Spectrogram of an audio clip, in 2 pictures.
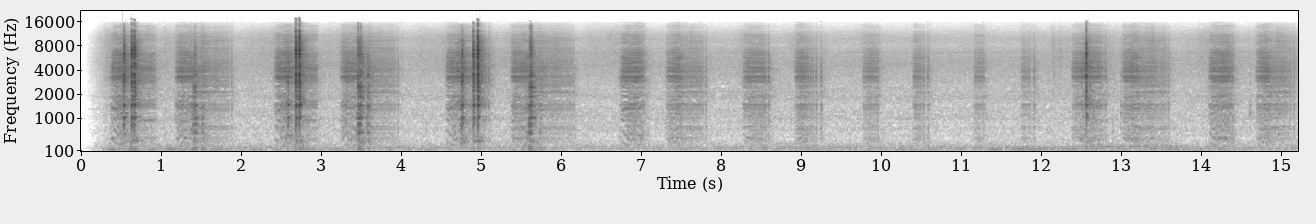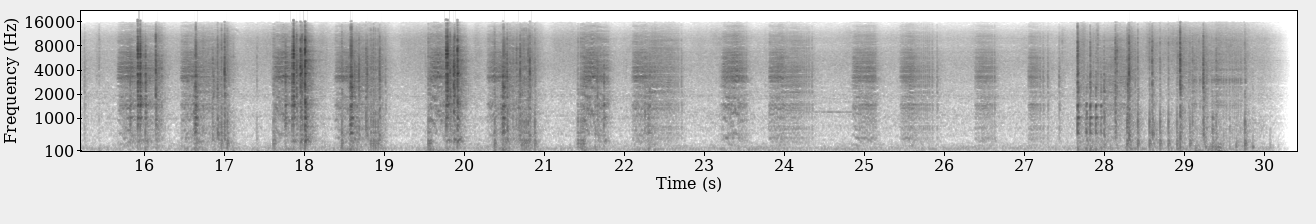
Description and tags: An old rocking chair in movement on the wooden floor of an apartment in Montreal.
rocking, crack, chair, squeek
